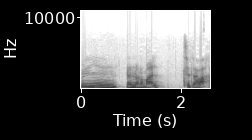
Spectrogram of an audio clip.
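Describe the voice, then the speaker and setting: A woman's fairly high, monotone voice with flat intonation. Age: 30s. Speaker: physiotherapist and CrossFit coach. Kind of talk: interview conversation. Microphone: poor audio in parts.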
